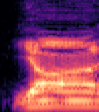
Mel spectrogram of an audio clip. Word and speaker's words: Jan: I'm not going to say Jan, spell J-A-N, pronounced like a Y.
